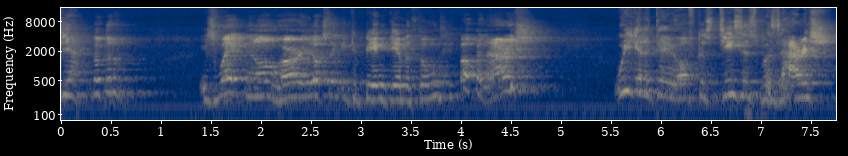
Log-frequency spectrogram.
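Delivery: put-on high, loud drunken insistence; drunk excited dad. Drunk dad insisting to his son Jesus was Irish, excited. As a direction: ramble it triumphantly.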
